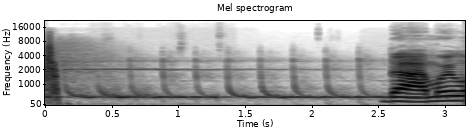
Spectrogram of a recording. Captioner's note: teleportation rustling; various device sounds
